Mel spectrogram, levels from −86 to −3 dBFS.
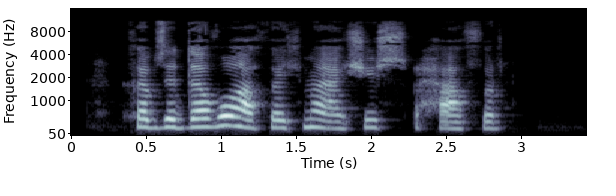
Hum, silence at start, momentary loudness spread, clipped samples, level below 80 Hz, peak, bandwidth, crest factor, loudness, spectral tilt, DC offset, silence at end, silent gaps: none; 0.45 s; 12 LU; under 0.1%; -80 dBFS; -4 dBFS; 11.5 kHz; 20 dB; -22 LUFS; -3 dB/octave; under 0.1%; 0.6 s; none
